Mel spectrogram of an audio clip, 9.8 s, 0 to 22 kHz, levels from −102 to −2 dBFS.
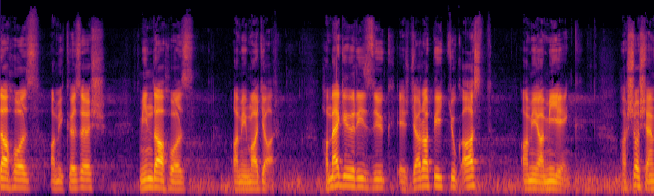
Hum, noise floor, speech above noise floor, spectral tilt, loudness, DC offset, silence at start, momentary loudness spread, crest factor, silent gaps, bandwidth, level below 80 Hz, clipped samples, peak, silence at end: none; -48 dBFS; 24 dB; -4 dB/octave; -24 LUFS; under 0.1%; 0 s; 18 LU; 24 dB; none; 17 kHz; -62 dBFS; under 0.1%; -2 dBFS; 0 s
